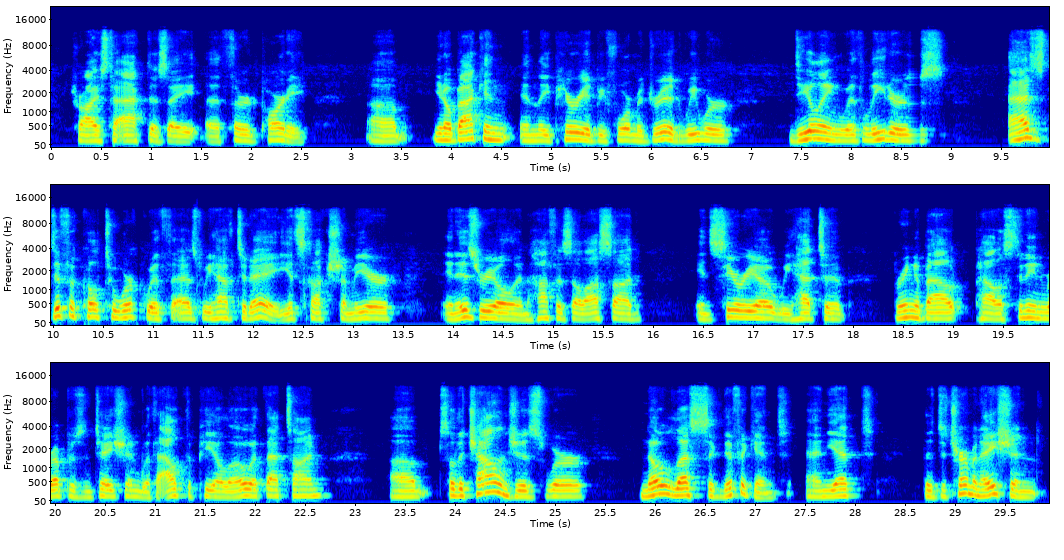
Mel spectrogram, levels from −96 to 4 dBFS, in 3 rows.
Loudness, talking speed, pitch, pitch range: -28 LUFS, 135 wpm, 135 Hz, 125-150 Hz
